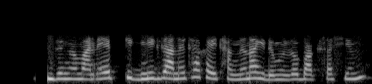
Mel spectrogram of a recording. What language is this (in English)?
Bodo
